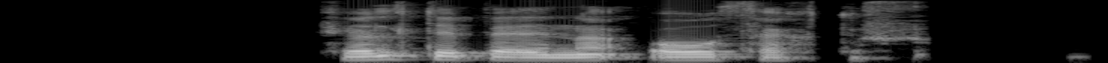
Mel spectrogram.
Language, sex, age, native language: Icelandic, female, 50-59, Icelandic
